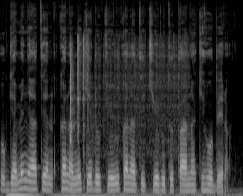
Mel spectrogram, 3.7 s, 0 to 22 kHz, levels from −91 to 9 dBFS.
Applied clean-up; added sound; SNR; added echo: none; Coin (dropping); 14 dB; none.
